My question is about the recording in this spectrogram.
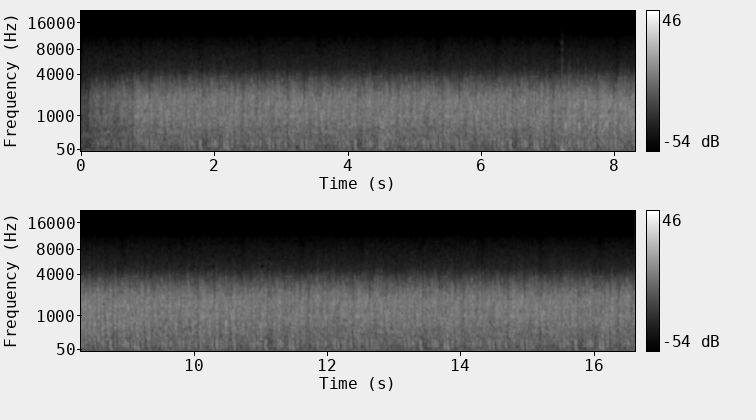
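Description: Audience applauding: a dense, steady clatter of many hands clapping that swells up within the first second and holds.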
